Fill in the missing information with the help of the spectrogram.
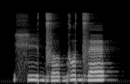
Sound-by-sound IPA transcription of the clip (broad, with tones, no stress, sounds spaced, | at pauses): x i˦ d͡z ɤ˨ ɡ ɤ˦ d͡z ɛ˦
